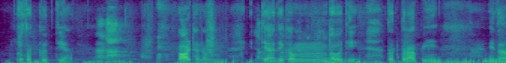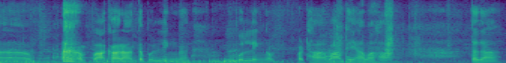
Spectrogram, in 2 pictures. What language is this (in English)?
Sanskrit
